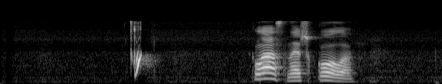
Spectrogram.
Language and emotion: Russian, positive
